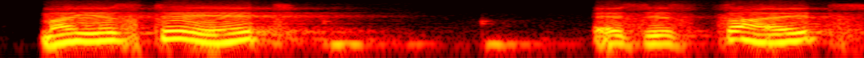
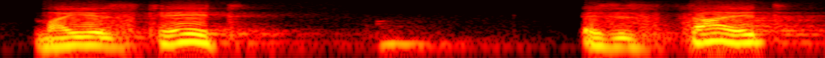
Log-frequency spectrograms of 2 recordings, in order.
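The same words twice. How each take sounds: First: Servant calling louder and higher; much louder. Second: Said in the usual way. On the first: Acted. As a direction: raise the voice to rouse the king. (Diener ruft den König deutlich lauter) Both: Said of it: "jetzt schon viel lauter".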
